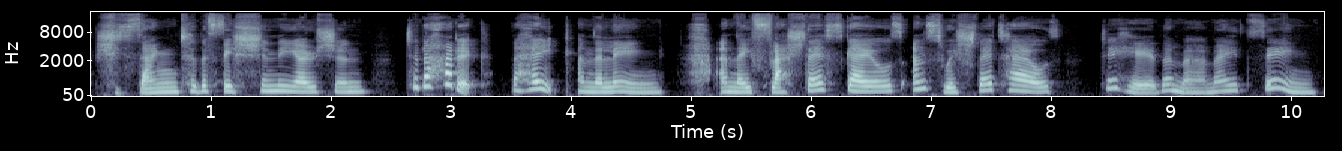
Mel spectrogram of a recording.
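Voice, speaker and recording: A woman's voice: on the high side, animated, unhurried, clear, resonant tone. A woman reading a rhyming picture book aloud expressively for young children.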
